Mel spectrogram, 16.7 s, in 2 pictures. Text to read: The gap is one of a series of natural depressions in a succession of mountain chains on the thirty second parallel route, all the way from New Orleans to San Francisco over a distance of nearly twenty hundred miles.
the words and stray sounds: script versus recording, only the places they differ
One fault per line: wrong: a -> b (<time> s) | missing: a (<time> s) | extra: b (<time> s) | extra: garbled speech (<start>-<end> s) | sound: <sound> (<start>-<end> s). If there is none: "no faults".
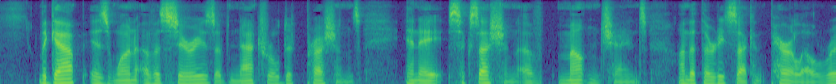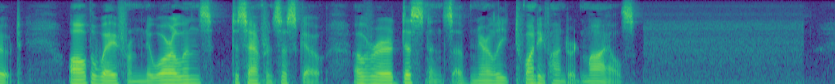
no faults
